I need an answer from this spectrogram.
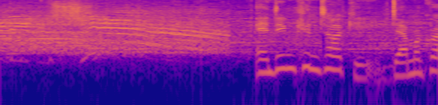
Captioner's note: cheering and applause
